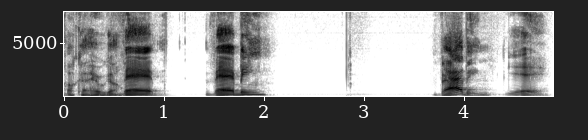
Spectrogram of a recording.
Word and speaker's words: vabbing: Vabbing? Vabbing? Yeah. Like VABING? Yeah. Vabbing? Yeah. The fuck is that? Not vaping. Okay, I was almost thinking you were thinking vaping, but nope. It's vabbing.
